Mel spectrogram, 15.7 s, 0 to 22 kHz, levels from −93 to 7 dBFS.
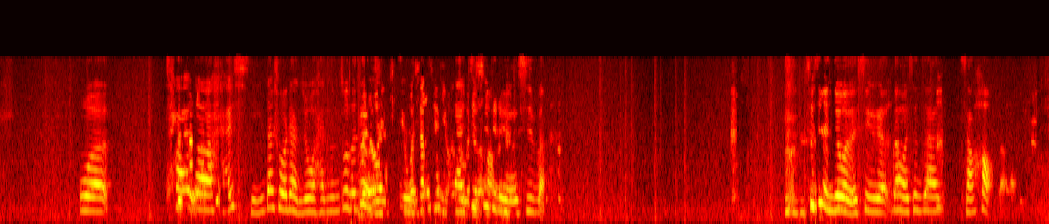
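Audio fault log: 2.65–3.32 s, 5.42–8.44 s and 9.98–15.56 s: other side's voice leaking through. The echo canceller likely left part of the far-end loudspeaker signal in the microphone feed, so a second voice rides under the talker: about as loud in the first stretch, somewhat quieter in the second, and faint in the last.
2.73–2.96 s, 5.77–7.77 s and 12.25–12.54 s: speech suppressed in double talk. With both sides talking at once, the canceller likely mistook the talker for echo and turned the microphone down, so the voice dips by about 5 dB in brief patches within each stretch.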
